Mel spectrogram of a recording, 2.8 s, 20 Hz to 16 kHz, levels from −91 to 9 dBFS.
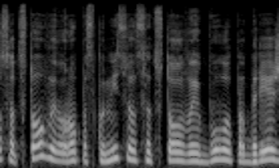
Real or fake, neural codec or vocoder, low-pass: fake; codec, 44.1 kHz, 3.4 kbps, Pupu-Codec; 14.4 kHz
